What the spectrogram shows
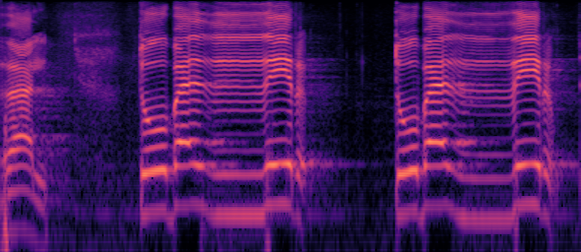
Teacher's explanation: کا تلفظ ادا ہوگا، تبذر، اس کو سخت نہیں کرنا، یعنی سخت تو کرنا ہے تشدید کی وجہ سے لیکن اس ذال کو زا نہیں بنا دینا ، زا نہیں پڑھنا، تبذر تو لفظی چینج ہو جائے گا،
